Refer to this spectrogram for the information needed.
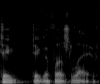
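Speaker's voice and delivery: soft satnav-style voice. Imagining Sean Connery as the voice of a sat nav, do a Sean Connery sat nav voice. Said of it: "you could get his voice".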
